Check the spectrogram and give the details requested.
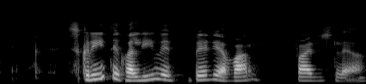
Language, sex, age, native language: Icelandic, female, 50-59, Icelandic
